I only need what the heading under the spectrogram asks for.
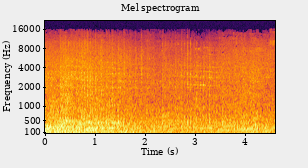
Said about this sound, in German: Dampflokomotive mit roten Rädern fährt über eine Brücke. Das massive Gewicht der eisernen Lok aus Kruppstahl bringt die Balken unter den Schienen zum Biegen.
